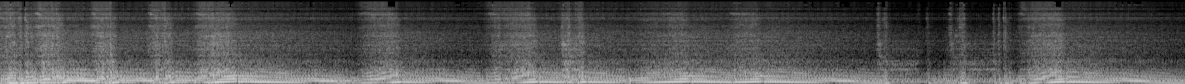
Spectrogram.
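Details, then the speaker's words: 1954 Chevrolet inline-six revived after two decades, no exhaust and no accelerator pump, pulling fuel: open, raspy six climbing and dropping through repeated blips, picking up cleanly each time; healthy, valvetrain clacking audible, running great. "just no exhaust like usual no exhaust and no accelerator pump so both those are to be expected but damn that's running great"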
